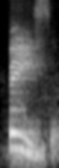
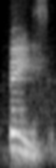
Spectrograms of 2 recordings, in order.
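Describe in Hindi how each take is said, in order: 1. पहले अक्षर का स्वर तेज़ी से नीचे गिरता है। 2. पहले अक्षर का स्वर तेज़ी से नीचे गिरता है।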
